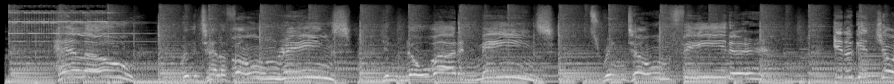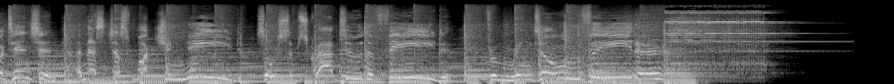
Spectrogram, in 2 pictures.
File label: advert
